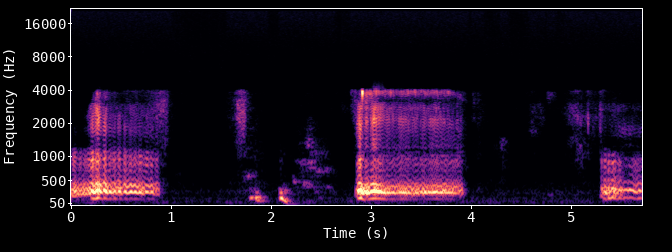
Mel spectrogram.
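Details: Rescued calico kitten, roughly six weeks old, in Kagoshima, Japan, threatening: three harsh, rasping hiss-growls lasting about a second each, with quiet gaps and small rustles between them.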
